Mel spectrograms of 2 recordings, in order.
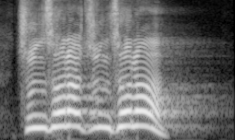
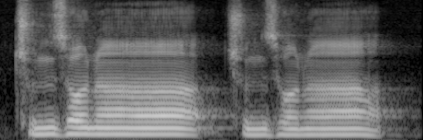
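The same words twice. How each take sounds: First: The name is called in a hurried, urgent voice. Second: The name is called in a calm, relaxed voice. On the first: Something must be stopped right now. The speaker calls it right. "다급한" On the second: There is no hurry. The speaker calls it wrong. "이렇게 말하지 않아요"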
